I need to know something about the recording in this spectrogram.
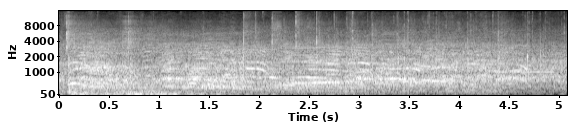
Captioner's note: crowd groans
